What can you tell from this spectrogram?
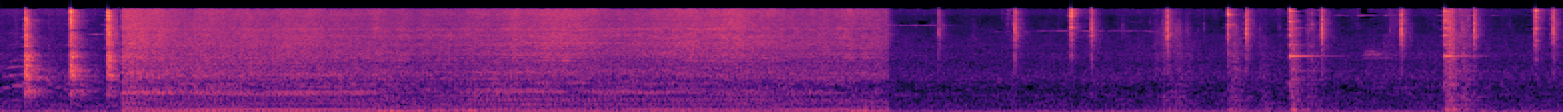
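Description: A motor vehicle engine runs close by with a steady low hum for about four seconds and cuts off suddenly. After it come a few sharp metal clinks of scissors and utensils against a china bowl and an aluminium tray.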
